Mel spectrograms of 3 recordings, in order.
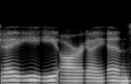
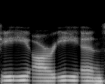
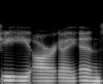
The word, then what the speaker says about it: Iran: According to this study, the pronunciations slash Eeren slash and slash Eeran slash were almost equally acceptable, while slash Eeren slash was preferred by most panelists participating in the ballot. With regard to the slash Aeeran slash pronunciation, however, more than 70% of the panelists deemed it unacceptable.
